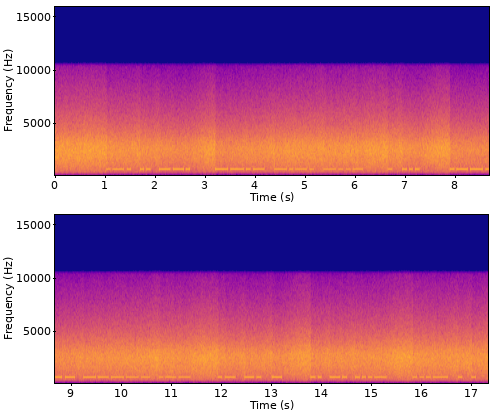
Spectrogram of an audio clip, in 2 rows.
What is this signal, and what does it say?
Morse code, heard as a keyed tone, hand-sent with a straight key, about 18 wpm, 670 Hz, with radio static. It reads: RIG QCX ES 10W ANT INV VEE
